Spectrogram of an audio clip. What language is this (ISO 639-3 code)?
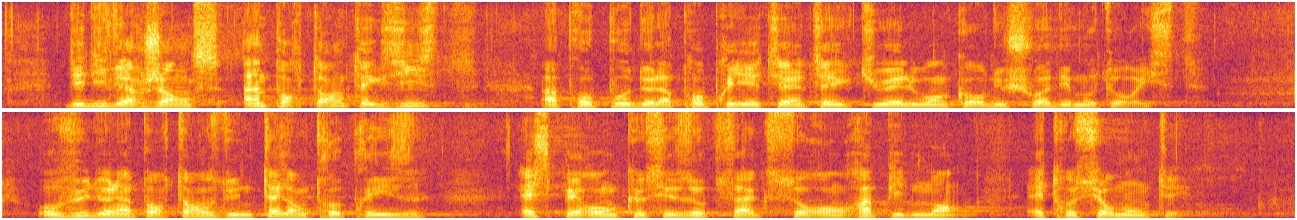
fra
